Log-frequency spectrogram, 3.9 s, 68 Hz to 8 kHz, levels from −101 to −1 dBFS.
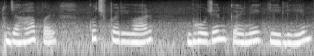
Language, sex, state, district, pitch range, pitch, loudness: Hindi, female, Bihar, West Champaran, 230-265 Hz, 240 Hz, -11 LUFS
